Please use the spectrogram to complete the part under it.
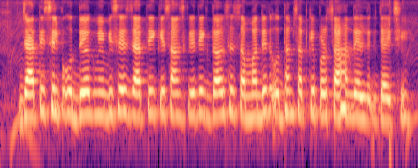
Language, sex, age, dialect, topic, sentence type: Magahi, male, 18-24, Western, banking, statement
